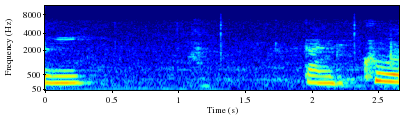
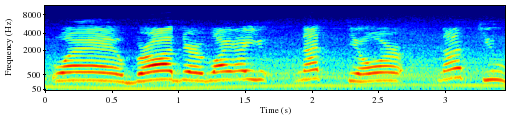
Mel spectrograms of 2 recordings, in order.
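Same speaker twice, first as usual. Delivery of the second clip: loud call to the brother, much louder; 2 semitones higher, 9 dB louder than usual. Real, not acted. Kid shouting to his brother in the game, loud.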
